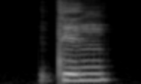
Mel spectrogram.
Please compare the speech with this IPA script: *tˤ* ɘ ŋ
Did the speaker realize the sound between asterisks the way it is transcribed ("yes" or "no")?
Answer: no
